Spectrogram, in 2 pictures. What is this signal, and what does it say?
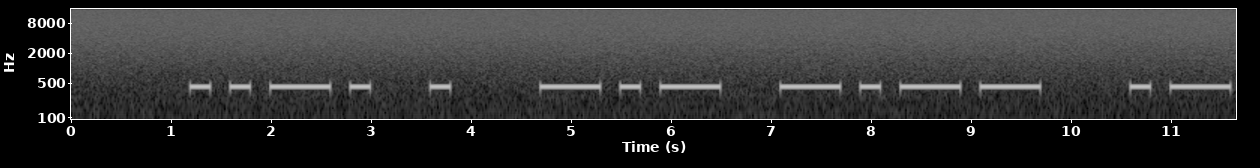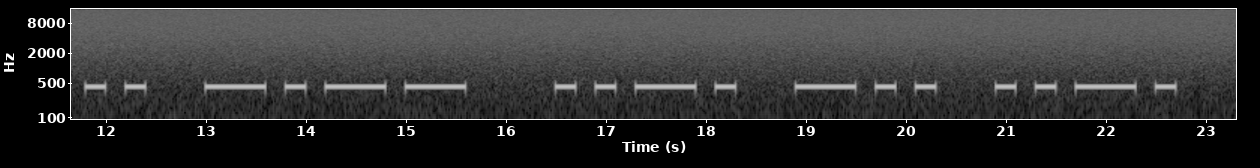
Morse code (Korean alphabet), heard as a keyed tone, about 6 wpm, 420 Hz. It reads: 나에게는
